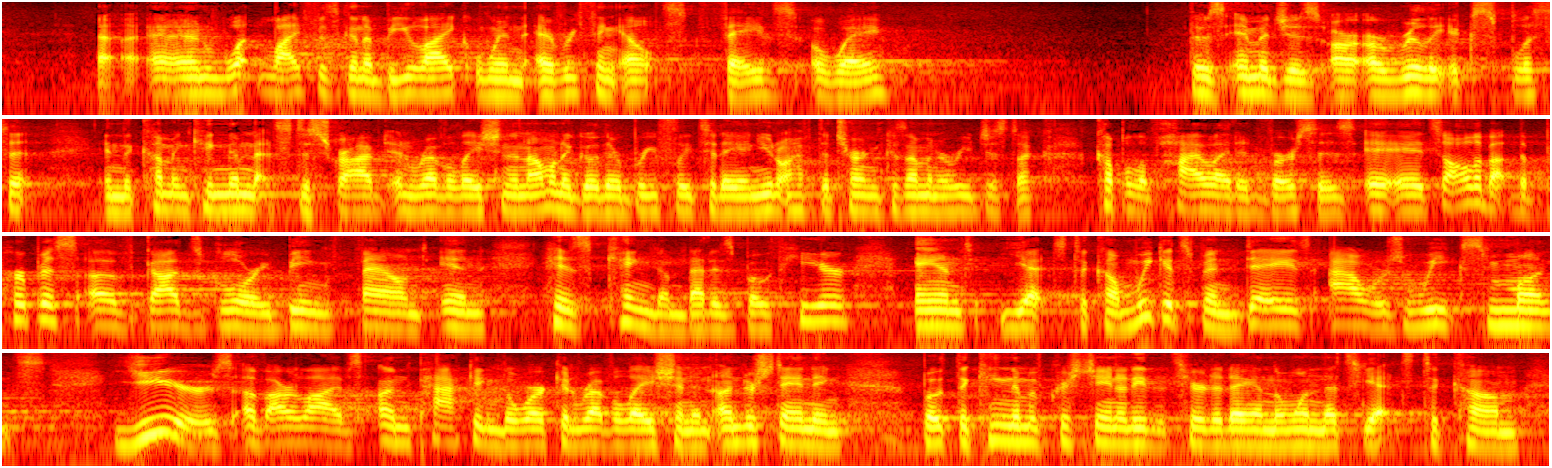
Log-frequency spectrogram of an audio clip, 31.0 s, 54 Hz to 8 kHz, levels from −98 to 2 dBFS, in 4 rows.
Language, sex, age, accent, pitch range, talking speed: English, male, 30-49, American, 130-155 Hz, 200 wpm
